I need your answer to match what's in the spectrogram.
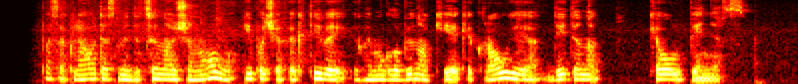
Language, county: Lithuanian, Vilnius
